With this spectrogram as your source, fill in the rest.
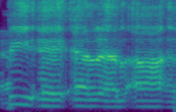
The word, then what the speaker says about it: Balla: You've got Balla in Mayo, which is Bal.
